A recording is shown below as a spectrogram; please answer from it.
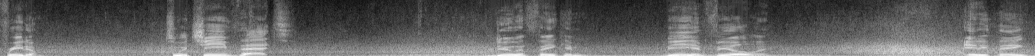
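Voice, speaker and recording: A man in his early sixties musing aloud in a reflective vlog, thinking in halting stretches with pauses and restarts while he walks outside. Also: a little high. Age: 60s. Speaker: vlogger. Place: outdoors on a city street, walking. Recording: outdoor traffic noise. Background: passing cars and street noise.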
